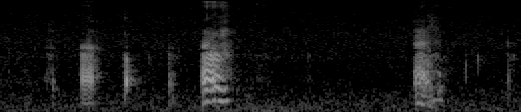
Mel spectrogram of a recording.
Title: Twin Baby Having Hiccup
